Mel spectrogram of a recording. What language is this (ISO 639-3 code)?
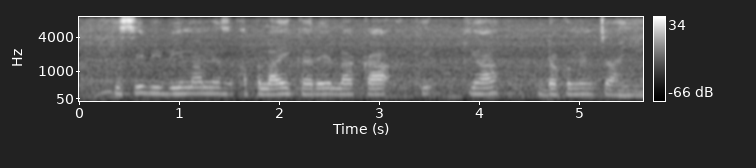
mag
